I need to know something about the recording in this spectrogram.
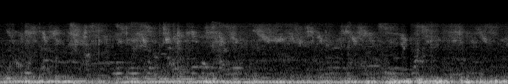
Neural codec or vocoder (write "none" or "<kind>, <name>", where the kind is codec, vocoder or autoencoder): codec, DAC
